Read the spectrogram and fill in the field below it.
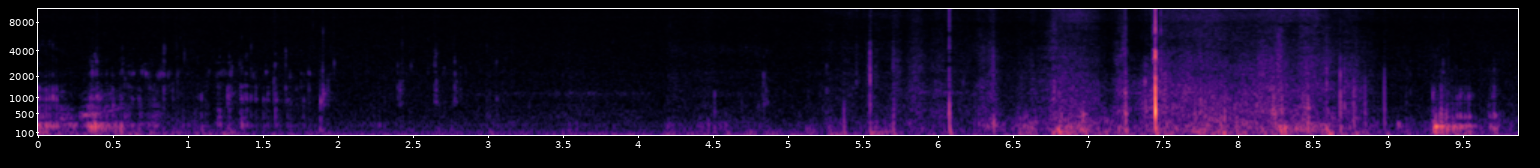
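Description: Low gurgling and rumbling with soft bubbling pops in a quiet room; ordinary stomach growling from gas and fluid moving through the gut.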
